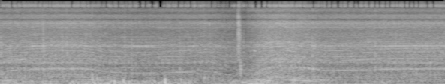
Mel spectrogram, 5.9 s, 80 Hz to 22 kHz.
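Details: 2009 Honda Accord 2.4 revving up and down: a loose metallic rattle at lower rpm that thins out as revs rise. Cause not yet diagnosed.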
